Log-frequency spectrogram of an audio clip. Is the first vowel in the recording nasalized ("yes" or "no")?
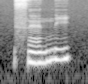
yes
